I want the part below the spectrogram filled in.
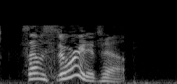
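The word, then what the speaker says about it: Takei: Is it Teai? This is a frequent misprononunciation of my name. No, it's pronounced te. I corrected. It rhymes with okay.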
